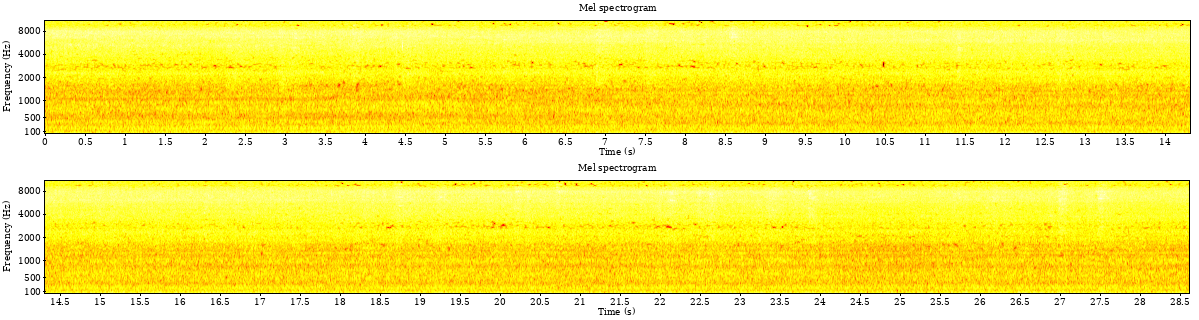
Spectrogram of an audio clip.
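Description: Double-stack container freight wagons rolling steadily past, with the continuous rumble and rattle of steel wheels on the rails.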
